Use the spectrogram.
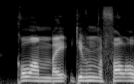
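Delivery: terrible fake Scouse accent. Mocking an awful accent attempt by redoing it: bad liverpool accent. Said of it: "the worst Liverpoolian accent".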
